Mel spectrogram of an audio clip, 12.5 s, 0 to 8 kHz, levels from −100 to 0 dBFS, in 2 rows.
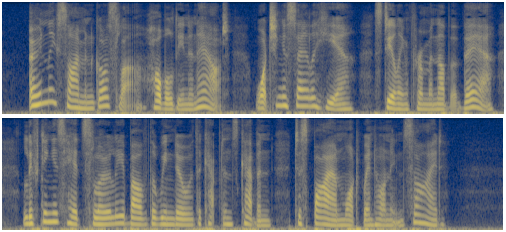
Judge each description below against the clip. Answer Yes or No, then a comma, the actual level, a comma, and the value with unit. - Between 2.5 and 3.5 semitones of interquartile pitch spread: No, average, 5.1 semitones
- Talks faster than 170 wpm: No, average, 160 wpm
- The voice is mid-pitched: Yes, medium, 165 Hz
